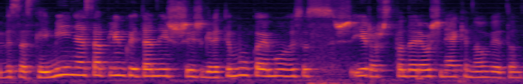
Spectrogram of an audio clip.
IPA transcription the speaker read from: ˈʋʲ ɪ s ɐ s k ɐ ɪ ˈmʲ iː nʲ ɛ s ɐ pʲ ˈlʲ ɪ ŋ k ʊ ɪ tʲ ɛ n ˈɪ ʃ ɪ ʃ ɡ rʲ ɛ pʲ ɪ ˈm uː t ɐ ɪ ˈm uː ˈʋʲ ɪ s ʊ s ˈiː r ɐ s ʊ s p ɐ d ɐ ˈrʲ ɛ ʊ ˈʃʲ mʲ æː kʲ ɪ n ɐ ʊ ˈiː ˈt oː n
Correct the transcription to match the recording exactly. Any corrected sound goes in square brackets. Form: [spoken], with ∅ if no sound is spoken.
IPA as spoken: ˈʋʲ ɪ s ɐ s k ɐ ɪ ˈmʲ iː nʲ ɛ s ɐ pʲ ˈlʲ ɪ ŋ k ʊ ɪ tʲ ɛ n ˈɪ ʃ ɪ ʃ ɡ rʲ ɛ [tʲ] ɪ ˈm uː [k] ɐ ɪ ˈm uː ˈʋʲ ɪ s ʊ s ˈiː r ɐ [ʃ] ʊ s p ɐ d ɐ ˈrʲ ɛ ʊ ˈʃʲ [nʲ] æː kʲ ɪ n ɐ ʊ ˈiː ˈt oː n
